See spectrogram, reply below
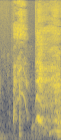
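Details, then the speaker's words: Adult woman radio presenter hiccuping live on air: two quick, high-pitched, squeaky mouse-like vocal bursts; hiccups she cannot stop. "how many hiccups you think you'll do I'm going to try and do none but I can't help it they just keep coming out"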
